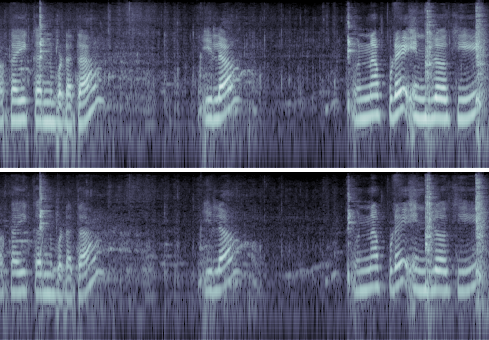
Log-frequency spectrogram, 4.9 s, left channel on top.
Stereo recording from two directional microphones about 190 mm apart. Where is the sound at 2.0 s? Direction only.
15° left (ahead or behind).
